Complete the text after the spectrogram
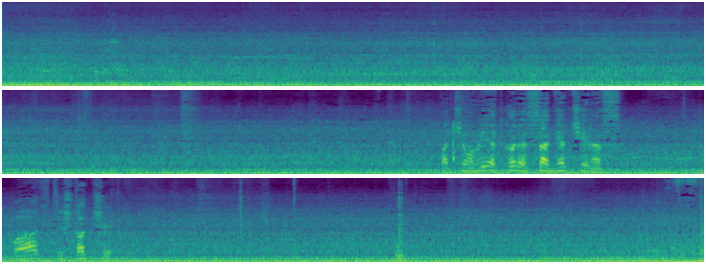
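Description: A truck engine rumbles low and steady from inside the cab.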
